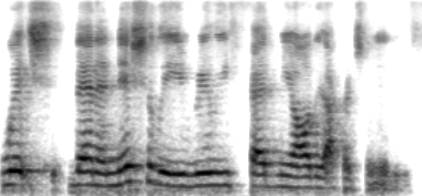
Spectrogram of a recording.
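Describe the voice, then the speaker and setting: In a Canadian accent, a woman speaks at a moderate pace with medium pitch and ordinary pitch variation, a plain, everyday voice. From Winnipeg, Manitoba, Canada. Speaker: career coach and freelance writer. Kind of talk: casual interview.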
